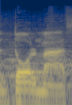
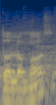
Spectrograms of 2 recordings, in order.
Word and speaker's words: dolma: And then we have the dolmas, and these are called dolomos, or how do you say them? Dolma. Just dolma? So in Greek, it's dolmatis, and it's basically, it's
